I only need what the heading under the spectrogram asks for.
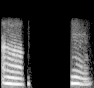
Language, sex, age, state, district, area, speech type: Kannada, female, 18-30, Karnataka, Gulbarga, urban, conversation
